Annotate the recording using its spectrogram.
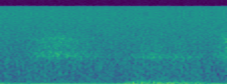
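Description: Soft breathing close to the microphone over a low rumble, with no speech.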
